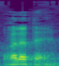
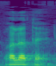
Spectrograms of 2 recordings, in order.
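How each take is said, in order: Both takes have the same delivery.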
